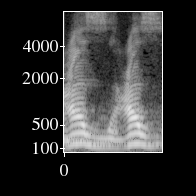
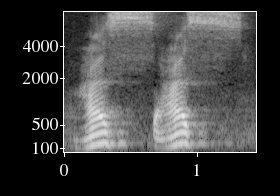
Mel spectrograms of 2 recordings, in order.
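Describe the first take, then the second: First: The consonant is a voiced buzzing z. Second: The consonant is a voiceless hissing s. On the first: The speaker calls it wrong. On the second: The speaker calls it right.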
